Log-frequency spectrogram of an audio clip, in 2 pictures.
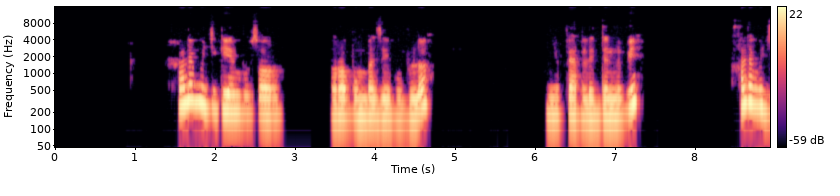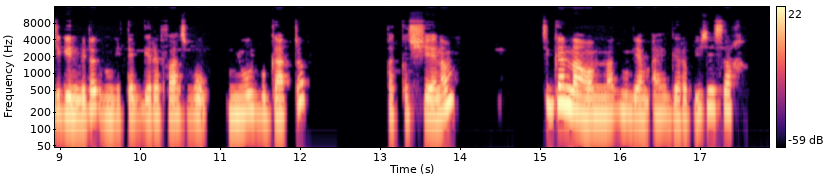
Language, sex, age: Wolof, female, 25-35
